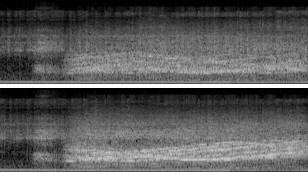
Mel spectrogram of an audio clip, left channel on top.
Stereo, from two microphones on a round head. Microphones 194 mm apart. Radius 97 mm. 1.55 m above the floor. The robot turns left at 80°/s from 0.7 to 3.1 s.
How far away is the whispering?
About 1.2 m.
